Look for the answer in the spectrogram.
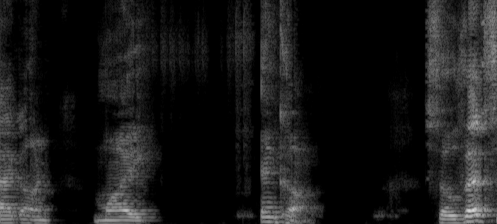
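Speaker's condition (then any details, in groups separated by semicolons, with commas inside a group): Cerebral palsy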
